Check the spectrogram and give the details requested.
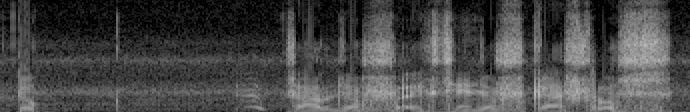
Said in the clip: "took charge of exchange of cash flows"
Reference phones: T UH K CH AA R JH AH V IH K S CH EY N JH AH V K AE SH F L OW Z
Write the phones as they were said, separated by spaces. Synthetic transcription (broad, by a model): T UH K CH AA R JH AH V IH K S CH EY N JH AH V K AE SH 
